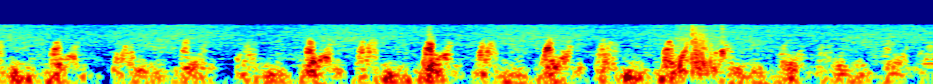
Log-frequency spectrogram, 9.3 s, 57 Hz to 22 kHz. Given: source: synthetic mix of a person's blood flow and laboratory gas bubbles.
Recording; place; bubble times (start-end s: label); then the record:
Doppler ultrasound of blood flow; precordium
6.79-7.31 s: bubbles
From the record:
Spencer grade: 1 (occasional bubble signal discernible with the cardiac motion signal, with majority of cardiac periods free of bubbles); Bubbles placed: only in the low amplitude regions of the cardiac cycle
